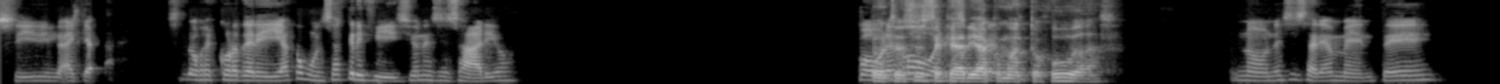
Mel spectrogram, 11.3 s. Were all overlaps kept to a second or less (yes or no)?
no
